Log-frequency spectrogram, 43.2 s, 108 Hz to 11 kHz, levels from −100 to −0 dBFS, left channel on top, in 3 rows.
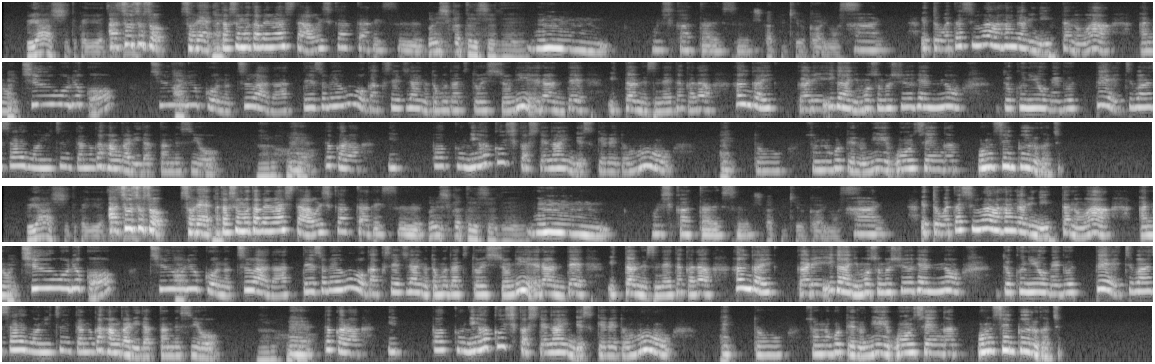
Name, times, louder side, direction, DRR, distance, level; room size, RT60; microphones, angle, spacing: voice 1, 0.3-1.7 2.6-2.8 5.3-6.6 8.4-8.5 9.2-10.7 13.1-13.2 14.4-14.6 16.5-16.7 31.9-32.7 37.7-37.9, left 1 dB, 25° left, 0.5 m, -33 dB
voice 2, 1.3-5.3 6.6-7.6 8.1-9.4 10.6-15.8 16.2-24.1 24.3-31.5 32.3-33.8 34.2-37.3 37.8-37.9 38.2-38.5 38.9-42.0, right 4 dB, 40° right, 0.4 m, -25 dB
2.3 x 2.2 x 2.7 m
head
